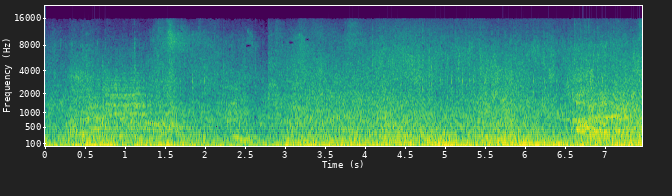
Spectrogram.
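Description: Magic spells whoosh and crackle in a busy video game battle.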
